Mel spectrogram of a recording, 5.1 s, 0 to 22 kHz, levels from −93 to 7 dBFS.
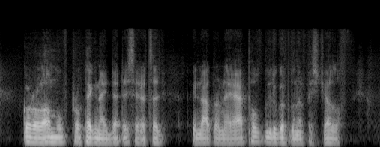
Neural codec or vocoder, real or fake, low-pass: codec, 16 kHz in and 24 kHz out, 0.4 kbps, LongCat-Audio-Codec, fine tuned four codebook decoder; fake; 10.8 kHz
